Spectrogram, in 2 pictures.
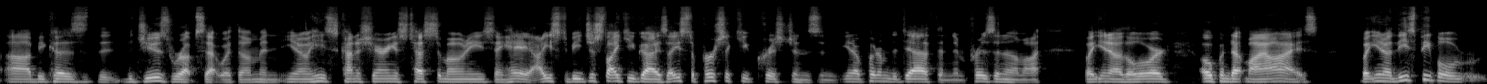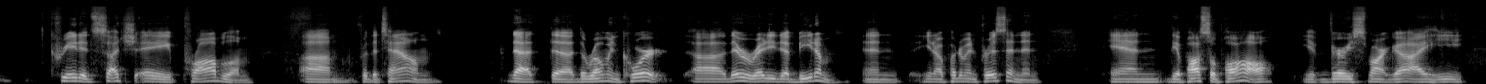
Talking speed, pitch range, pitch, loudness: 190 wpm, 120-140 Hz, 130 Hz, -24 LUFS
